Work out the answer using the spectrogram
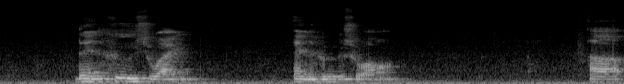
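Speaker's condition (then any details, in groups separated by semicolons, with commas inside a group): ALS; degenerative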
